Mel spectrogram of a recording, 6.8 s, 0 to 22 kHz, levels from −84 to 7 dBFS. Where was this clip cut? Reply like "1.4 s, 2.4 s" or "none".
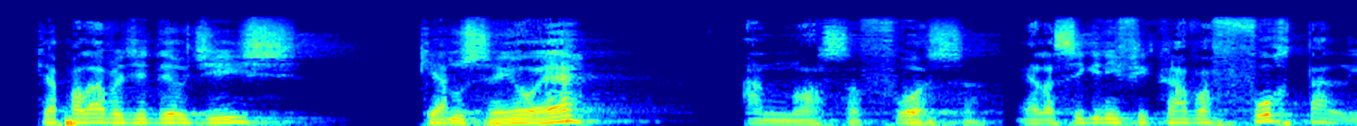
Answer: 2.2 s, 5.0 s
